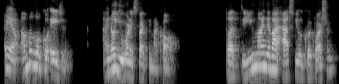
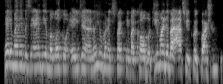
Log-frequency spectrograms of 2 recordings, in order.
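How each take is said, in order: First: It sounds relaxed and laid back. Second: It sounds eager and pushing forward.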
